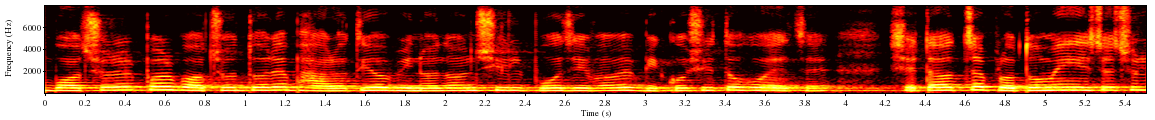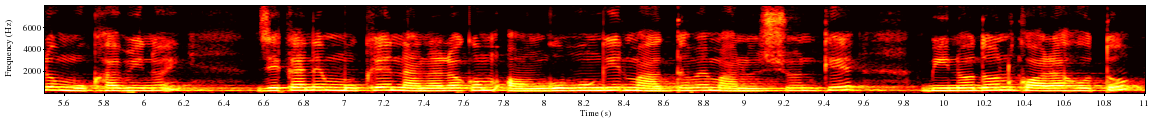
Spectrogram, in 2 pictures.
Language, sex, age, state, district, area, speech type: Bengali, female, 18-30, West Bengal, Purulia, urban, spontaneous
